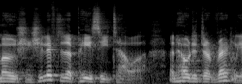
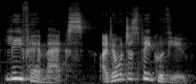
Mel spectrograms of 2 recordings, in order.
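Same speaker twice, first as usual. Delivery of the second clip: ordinary delivery, nothing marked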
